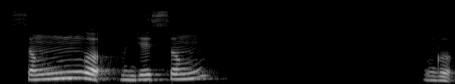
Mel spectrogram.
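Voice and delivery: संघ म्हणजे संघ drawn out very slowly, each संघ with the nasal held; slow demo pronunciation. Shown as a demonstration. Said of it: "इथं पण ग चाच उच्चार होतोय बघा". (संघ म्हणजे संघ सावकाश, अनुनासिक स्पष्ट)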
